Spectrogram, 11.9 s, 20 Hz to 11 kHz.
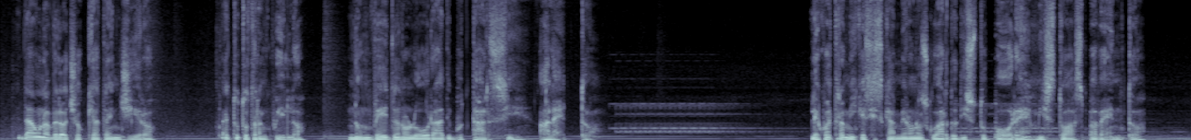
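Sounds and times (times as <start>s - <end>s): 
speech: 0.2s - 6.0s, 8.1s - 11.6s
telephone ringing with steady electronic tone: 6.1s - 8.0s, 9.3s - 11.0s.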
